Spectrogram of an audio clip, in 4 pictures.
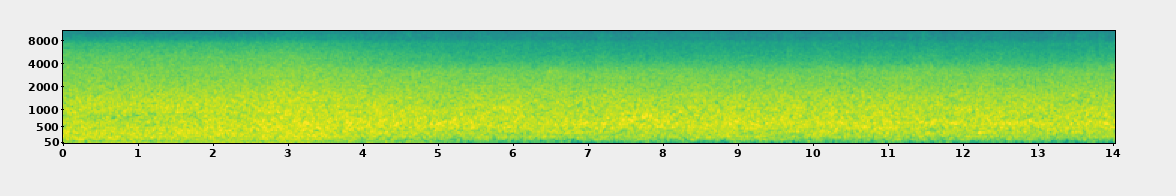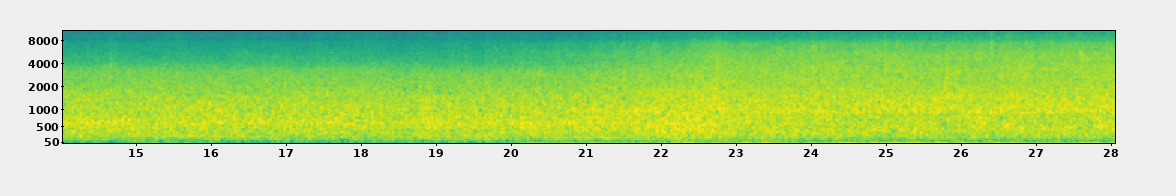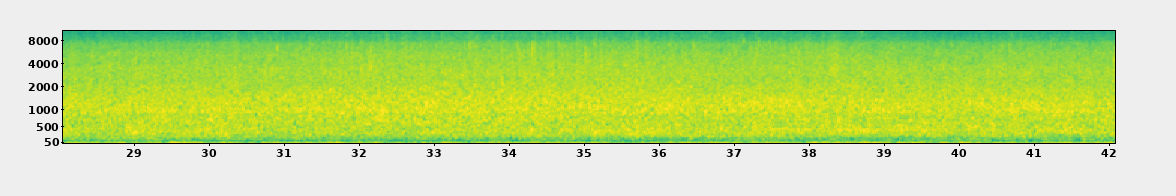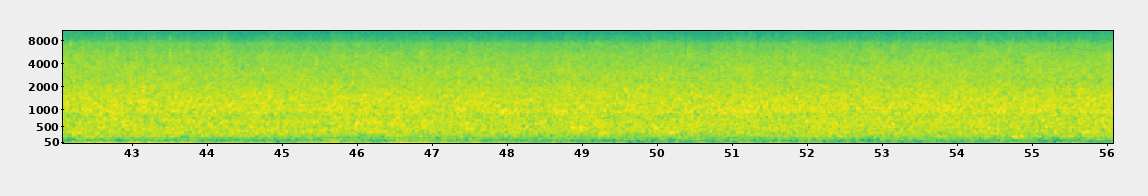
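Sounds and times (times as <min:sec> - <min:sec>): river rushing over rocks: 0:00.0 - 0:56.0.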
